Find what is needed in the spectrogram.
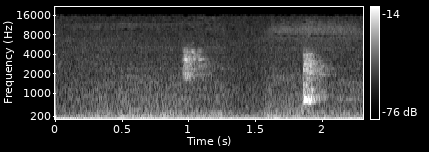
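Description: A pause in the talk: the recording's steady low hum and faint hiss, with two faint short sounds, one about a second in and one near the end.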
